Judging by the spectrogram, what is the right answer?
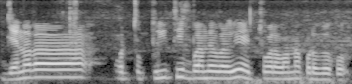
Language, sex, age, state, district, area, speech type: Kannada, male, 18-30, Karnataka, Mysore, rural, spontaneous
